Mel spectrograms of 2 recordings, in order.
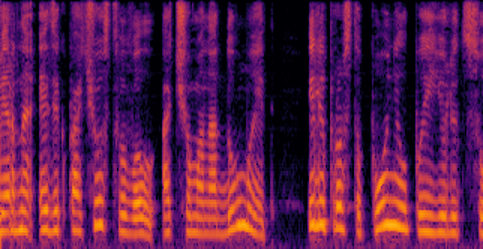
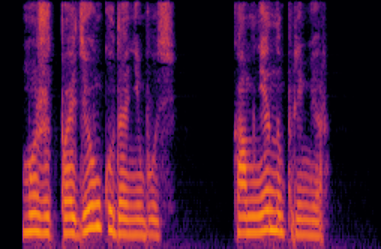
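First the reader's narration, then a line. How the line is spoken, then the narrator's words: Hoarse question. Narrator (Russian): хрипло спросил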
